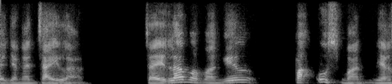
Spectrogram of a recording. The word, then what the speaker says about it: Caila: Kan anak-anak bacanya Caila bukan Kaila. Makanya kalau Kaila mending pakai K aja, jangan Caila.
